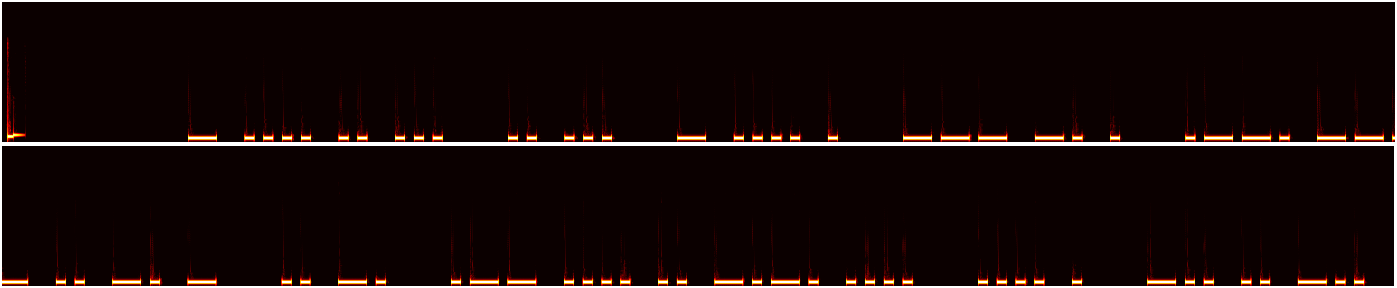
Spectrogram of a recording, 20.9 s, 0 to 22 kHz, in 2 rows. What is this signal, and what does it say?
Morse code, heard as a keyed tone, about 17 wpm, 700 Hz. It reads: THIS IS THE ONE POINT IN WHICH HE DID
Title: Sentences from Top 1000 Words - Review Part 5 - 17wpm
